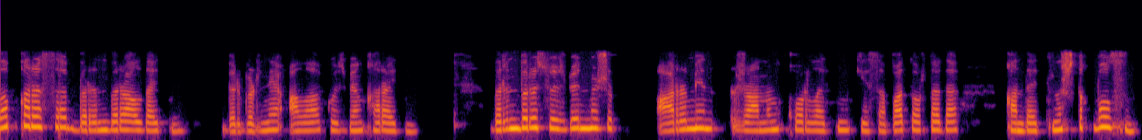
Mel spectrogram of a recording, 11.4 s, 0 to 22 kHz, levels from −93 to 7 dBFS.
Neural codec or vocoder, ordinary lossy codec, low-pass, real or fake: codec, 16 kHz, 16 kbps, FreqCodec, larger model; Opus, 16 kbps; 5.4 kHz; fake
